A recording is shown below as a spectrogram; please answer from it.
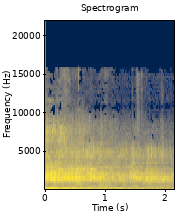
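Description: P-40 Warhawk's V-12 piston engine running on a low flypast, its sound fading steadily as the plane moves away.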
